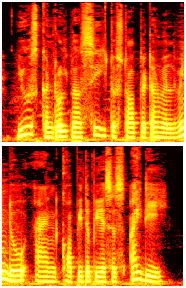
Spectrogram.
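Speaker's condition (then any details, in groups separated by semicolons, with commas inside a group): No condition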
